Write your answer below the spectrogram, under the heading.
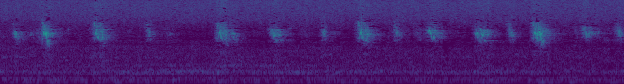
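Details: Two sparrows in a grassy meadow give short, high chirps, repeated irregularly about twice a second, over a soft steady background hiss.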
